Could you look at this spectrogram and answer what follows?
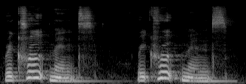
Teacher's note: in the fast speed you can actually drop this middle T and say recruitment recruitment and and the American accent we say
